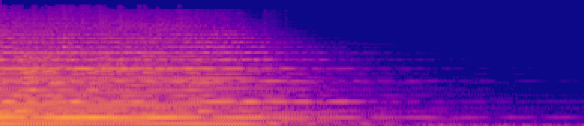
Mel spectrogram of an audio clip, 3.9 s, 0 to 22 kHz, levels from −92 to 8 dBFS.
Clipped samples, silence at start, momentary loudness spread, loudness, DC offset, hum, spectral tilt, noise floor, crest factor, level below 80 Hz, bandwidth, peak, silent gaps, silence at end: under 0.1%; 0 s; 20 LU; -20 LUFS; under 0.1%; none; -5 dB/octave; -56 dBFS; 16 dB; -44 dBFS; 16.5 kHz; -6 dBFS; none; 1.5 s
